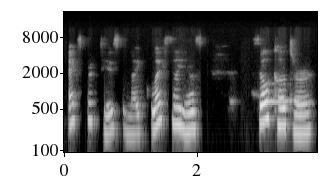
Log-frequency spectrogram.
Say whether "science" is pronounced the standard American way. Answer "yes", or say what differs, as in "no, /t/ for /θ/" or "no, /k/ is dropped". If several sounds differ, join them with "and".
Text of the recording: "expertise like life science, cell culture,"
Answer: no, /n/ is dropped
